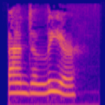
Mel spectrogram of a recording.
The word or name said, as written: bandelier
